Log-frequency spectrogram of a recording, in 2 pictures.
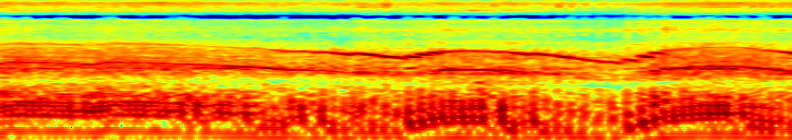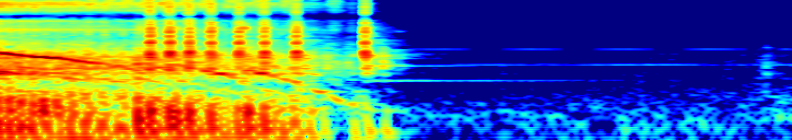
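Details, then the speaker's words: Generator engine that sat for years in a pumphouse with mice inside, running with the air filter off: revs surge up and down unevenly, can't hold idle and stalls; owner suspects it runs rich and needs the choke. "want to idle very much i'm not entirely sure what that's all about"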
